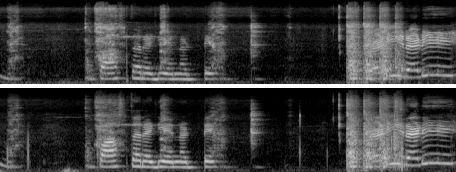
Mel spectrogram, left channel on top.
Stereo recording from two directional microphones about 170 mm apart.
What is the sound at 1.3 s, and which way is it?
Speech, 40° right (ahead or behind).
